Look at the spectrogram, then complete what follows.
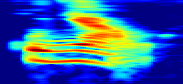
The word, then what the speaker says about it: cuñao: y como hemos acordado lo pronunciamos cuñao sin la d usamos Este término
